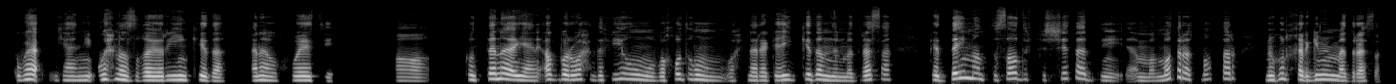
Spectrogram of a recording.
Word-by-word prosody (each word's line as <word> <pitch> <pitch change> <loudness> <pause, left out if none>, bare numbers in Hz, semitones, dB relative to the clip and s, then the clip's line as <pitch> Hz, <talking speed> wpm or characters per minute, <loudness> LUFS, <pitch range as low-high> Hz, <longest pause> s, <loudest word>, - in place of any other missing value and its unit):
و 230 +4 +5 0.3
يعني 195 0 -1
وإحنا 230 -1 +4
صغيرين 195 +2 +4
كده 175 -6 0 0.2
أنا 190 0 +2
واخواتي، 190 -2 -1 0.6
آه، 170 -2 -7 0.3
كنت 210 +2 -3
أنا 255 -3 +7
يعني 185 -3 +3
أكبر 225 -1 +2
واحدة 215 -3 -1
فيهم 235 -1 -1
وباخدهم 195 -1 -2
وإحنا 185 +3 -5
راجعين 195 +2 0
كده 235 -1 +2
من 200 -3 +2
المدرسة، 200 +6 -3 0.4
كانت 205 -2 -1
دايمًا 270 0 +5
تصادف 225 +3 -3
في - - -33
الشتا 260 +4 -4 0.4
أمّا 170 -1 -7
المطَره 240 - -1
تمطَّر 240 +3 -6 0.3
نكون 205 +5 0
خارجين 220 -1 +2
من 230 - +3
المدرسة، 175 -5 -1
205 Hz, 140 wpm, -22 LUFS, 185-230 Hz, 0.6 s, أنا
